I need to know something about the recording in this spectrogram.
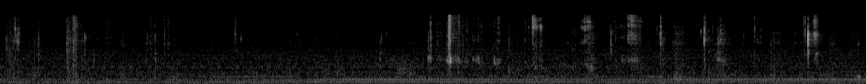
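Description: Crisp, crackly bites into crunchy Lay's American Classic original-flavour potato chips followed by a run of irregular chewing crunches, sharp bursts over a low steady hum, with no talking.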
